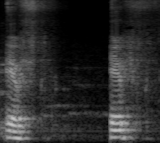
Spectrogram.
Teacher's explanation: আমাদের ওপরের দাঁতের আগা এবং নিচের ঠোঁটের পেটের মধ্যবর্তী জায়গা থেকে একটা বাতাসের মতো বের হবে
